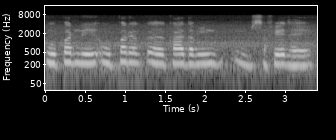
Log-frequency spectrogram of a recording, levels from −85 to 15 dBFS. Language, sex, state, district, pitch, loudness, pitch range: Hindi, male, Chhattisgarh, Bastar, 220 Hz, -16 LUFS, 215-235 Hz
